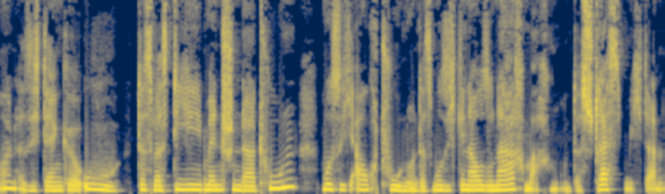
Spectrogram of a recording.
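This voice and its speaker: This woman has a dark, mellow tone and sounds somewhat breathy. Her pace is moderate and her pitch variation is ordinary. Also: medium pitch for a woman, dry, close sound with no echo. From Berlin, Germany. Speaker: sex educator. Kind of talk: interview answering listener questions. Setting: video call.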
